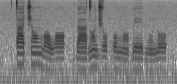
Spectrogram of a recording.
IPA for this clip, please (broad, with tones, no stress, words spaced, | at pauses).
ta˦t͡ʃɔ̃˦ ŋɔ˦˨wɔ˦ | ɗaː˨dɔ̃˦d͡ʒo˧ bo˧ŋɔ̃˨ɓeː˧ bũ˨no˧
